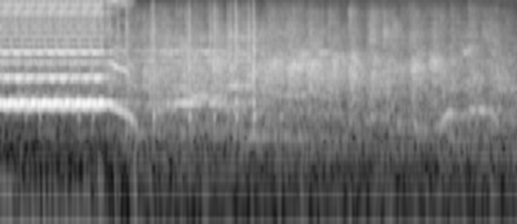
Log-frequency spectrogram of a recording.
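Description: A woman's high, trilling ululation (zaghrouta), held on one pitch and dropping away about a second and a half in, then applause and crowd chatter.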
